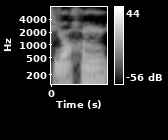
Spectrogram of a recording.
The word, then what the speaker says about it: Jochen: My name is Yan or which is easier to pronounce for English as well as French speaking um developers.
